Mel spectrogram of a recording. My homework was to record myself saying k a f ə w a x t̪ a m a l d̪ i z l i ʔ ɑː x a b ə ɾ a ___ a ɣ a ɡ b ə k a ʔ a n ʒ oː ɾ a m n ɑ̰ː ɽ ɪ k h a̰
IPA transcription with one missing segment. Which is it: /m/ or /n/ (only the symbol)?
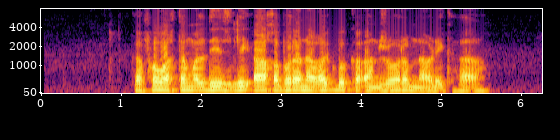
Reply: n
